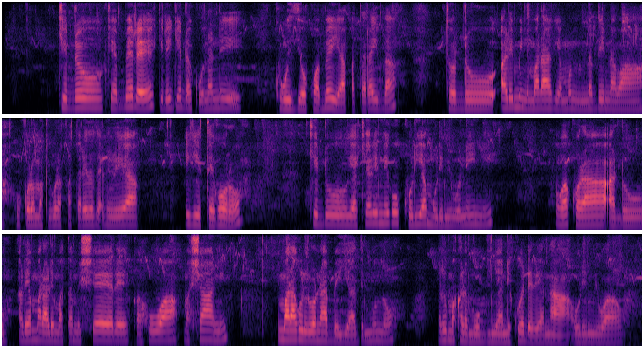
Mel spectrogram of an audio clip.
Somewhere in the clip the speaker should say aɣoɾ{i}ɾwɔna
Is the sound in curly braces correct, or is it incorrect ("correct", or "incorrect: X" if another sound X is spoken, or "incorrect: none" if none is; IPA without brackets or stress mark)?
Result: incorrect: e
